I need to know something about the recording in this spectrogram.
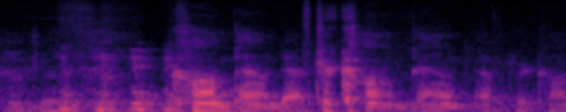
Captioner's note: chuckles; audience chuckling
